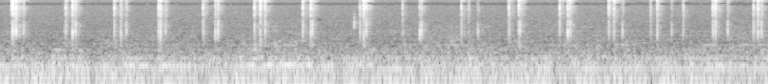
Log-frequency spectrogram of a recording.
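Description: A solid cream bar of soap, held in both hands, is tapped and scratched on its face and edge with long acrylic nails. Quiet, crisp, bright clicks come in quick irregular bursts over a soft, steady low rumble, each tap dying away almost instantly.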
